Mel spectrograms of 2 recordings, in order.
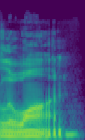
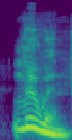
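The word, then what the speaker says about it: Lewan: I didn't know how to say Taylor. It's Lewin. I thought it was Luan. Wait, what? I checked You Google do and it too? I clicked the mouth. Lewin.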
